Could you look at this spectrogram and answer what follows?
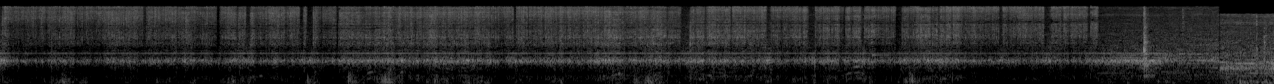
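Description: Stick-welding arc from a HANSHI 140A mini handheld inverter welder, crackling and sizzling steadily as a 2.1 mm electrode runs a drag bead on 1.2 mm galvanized box tube, with a steady high whine underneath. The arc breaks off about eleven seconds in.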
